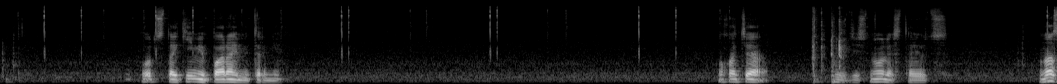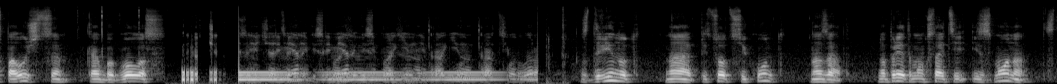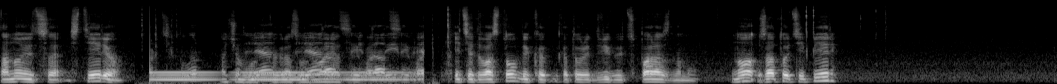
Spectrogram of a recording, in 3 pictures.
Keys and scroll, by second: 9.5 KP_0, 9.7 KP_Enter, 14.3 space, 24.6 space.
